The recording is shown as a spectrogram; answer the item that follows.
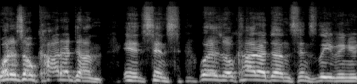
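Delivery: high yelled scream. Retelling someone screaming at the start of a match: imitating someone screaming. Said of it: "then screams like".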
